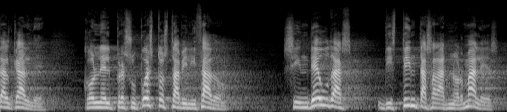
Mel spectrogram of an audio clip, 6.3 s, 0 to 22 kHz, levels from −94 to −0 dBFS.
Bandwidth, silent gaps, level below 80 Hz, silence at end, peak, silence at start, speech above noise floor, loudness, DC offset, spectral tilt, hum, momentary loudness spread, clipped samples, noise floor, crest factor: 12.5 kHz; none; -64 dBFS; 0.15 s; -2 dBFS; 0 s; 35 dB; -21 LUFS; under 0.1%; -6 dB/octave; none; 14 LU; under 0.1%; -56 dBFS; 20 dB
